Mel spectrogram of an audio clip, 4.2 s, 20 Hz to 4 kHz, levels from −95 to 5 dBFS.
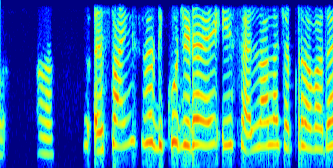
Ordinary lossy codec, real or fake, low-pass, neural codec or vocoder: none; real; 3.6 kHz; none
